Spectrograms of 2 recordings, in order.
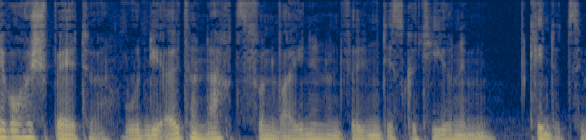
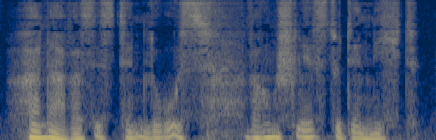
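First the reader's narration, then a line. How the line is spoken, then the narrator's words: Tired mother asking. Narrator (German): fragte die Mutter müde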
